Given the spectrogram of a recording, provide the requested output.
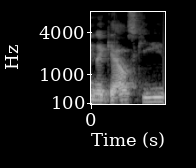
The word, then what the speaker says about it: Nagoski: We're going to discuss a book that you'd mentioned by the author Emily Nagoski. Is that how you? Yeah, you actually pronounced it well.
